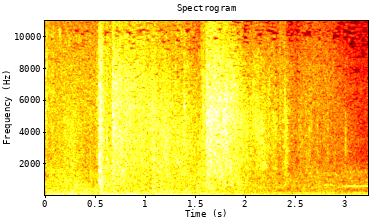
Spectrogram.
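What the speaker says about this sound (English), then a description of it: "Okay, my artillery ships are firing." Artillery ships firing in the strategy game Total War: Attila, heard as dull distant booms over a dense, continuous battle rumble, with a couple of sharper reports early on.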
